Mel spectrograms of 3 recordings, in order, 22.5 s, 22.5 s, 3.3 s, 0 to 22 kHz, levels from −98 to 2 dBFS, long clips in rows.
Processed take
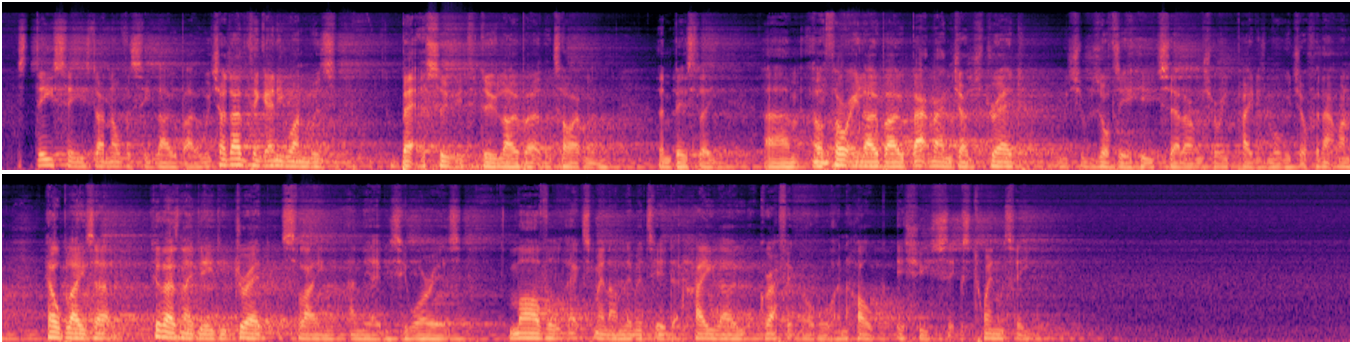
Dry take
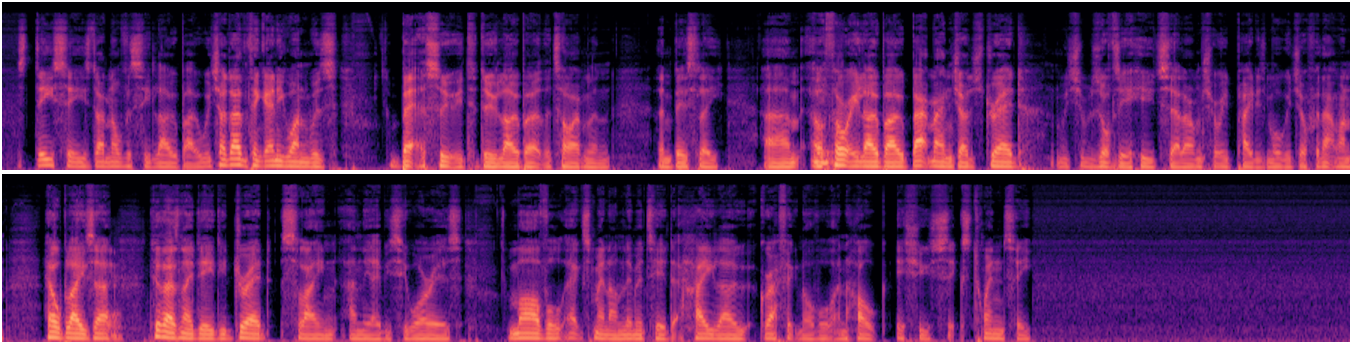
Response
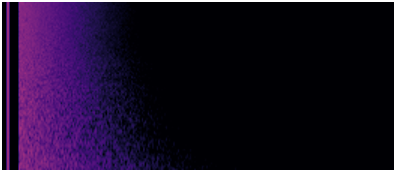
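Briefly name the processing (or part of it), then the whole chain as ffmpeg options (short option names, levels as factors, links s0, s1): saturated reverb return: -filter_complex "[0:a]asplit=2[s0][s1];[1:a]atrim=start_sample=2205[s2];[s1][s2]afir=irnorm=-1:irlink=0,asoftclip=type=tanh:threshold=0.133,volume=0.501[s3];[s0][s3]amix=inputs=2:normalize=0,volume=2"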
